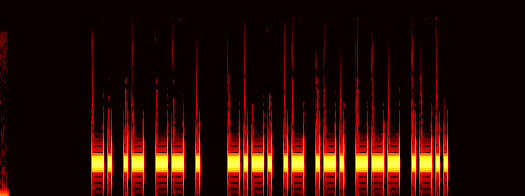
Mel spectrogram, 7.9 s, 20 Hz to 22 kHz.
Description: Morse code, heard as a keyed tone, about 20 wpm, 700 Hz. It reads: NAME CAROL
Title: Practice QSO - Exchange 1 - Beginning - 20wpm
